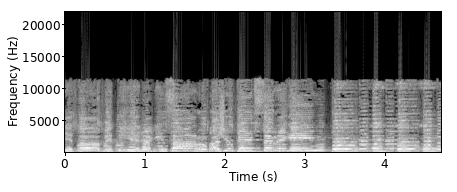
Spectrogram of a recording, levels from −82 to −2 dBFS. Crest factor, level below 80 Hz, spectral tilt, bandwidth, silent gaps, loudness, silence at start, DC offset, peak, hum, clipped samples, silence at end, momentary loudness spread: 10 dB; -40 dBFS; -3.5 dB/octave; 12.5 kHz; none; -10 LUFS; 0 s; under 0.1%; 0 dBFS; none; 0.4%; 0 s; 3 LU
